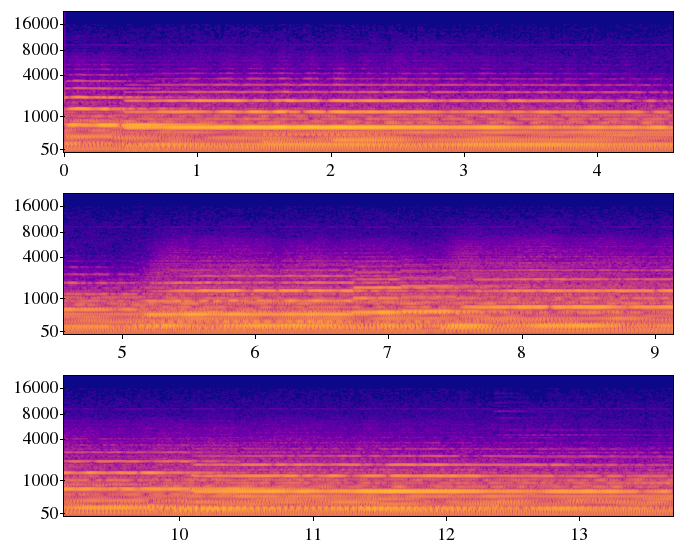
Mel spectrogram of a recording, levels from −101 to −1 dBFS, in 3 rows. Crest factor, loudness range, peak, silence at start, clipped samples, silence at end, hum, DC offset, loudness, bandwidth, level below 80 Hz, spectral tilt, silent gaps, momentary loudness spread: 14 dB; 5 LU; -6 dBFS; 0 s; under 0.1%; 0 s; none; under 0.1%; -21 LUFS; 5.8 kHz; -38 dBFS; -9.5 dB/octave; none; 8 LU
